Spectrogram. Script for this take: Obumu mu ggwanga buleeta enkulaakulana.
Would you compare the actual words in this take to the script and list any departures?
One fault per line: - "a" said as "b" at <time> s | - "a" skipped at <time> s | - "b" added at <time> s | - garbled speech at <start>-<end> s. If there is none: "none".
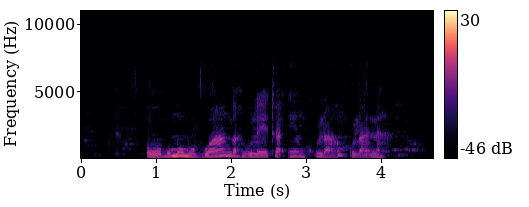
none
